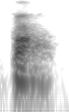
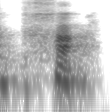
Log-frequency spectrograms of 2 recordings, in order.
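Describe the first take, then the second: First: Pa with no puff of air after the p; unaspirated P. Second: Pa with a puff of air after the p; aspirated P. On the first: Teacher showing what to avoid, unaspirated pa. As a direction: say pa with a dry, unaspirated p. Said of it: "not as a pa". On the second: Teacher showing what to pronounce, aspirated pa. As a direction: say pa as pha. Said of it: "we have to pronounce as a". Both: Shown as a demonstration.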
